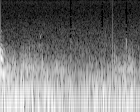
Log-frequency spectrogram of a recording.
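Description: Wind buffeting an outdoor action-camera microphone: a steady low rumble, with a couple of faint ticks.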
